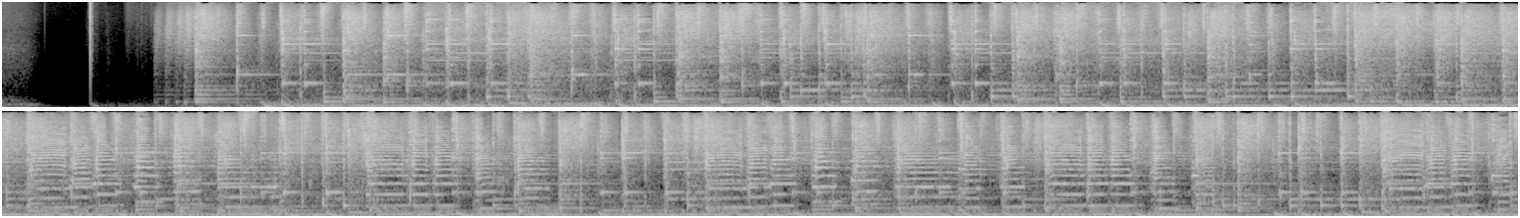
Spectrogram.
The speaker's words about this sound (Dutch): Dus eh, we luisteren naar een eh, kinder, kinderlied.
